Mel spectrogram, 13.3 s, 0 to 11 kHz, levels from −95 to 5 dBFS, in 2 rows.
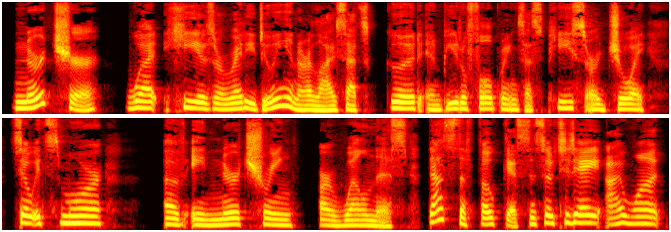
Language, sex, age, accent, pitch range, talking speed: English, female, 40-59, American, 160-215 Hz, 155 wpm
